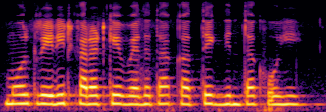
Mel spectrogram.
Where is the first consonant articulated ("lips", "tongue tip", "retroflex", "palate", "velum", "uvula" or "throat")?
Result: lips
